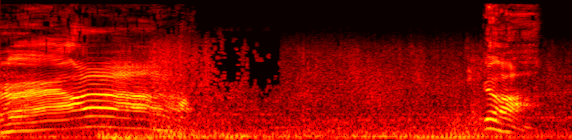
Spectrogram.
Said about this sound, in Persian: اون صدا یه حمله دو مرحله ی صوت و انفجار هوشمندانه بود.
